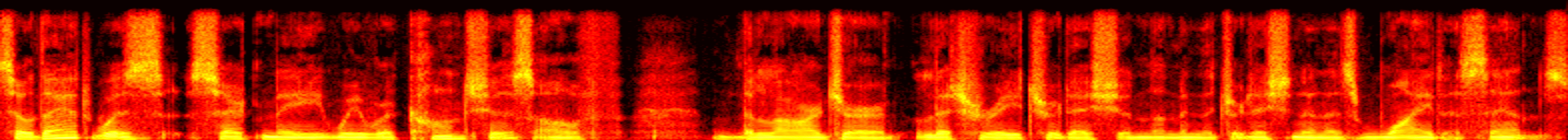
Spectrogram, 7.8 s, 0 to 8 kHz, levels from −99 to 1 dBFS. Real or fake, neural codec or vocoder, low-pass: fake; codec, 16 kHz, 2 kbps, FunCodec, trained on LibriTTS, 25 frames a second; 7.2 kHz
